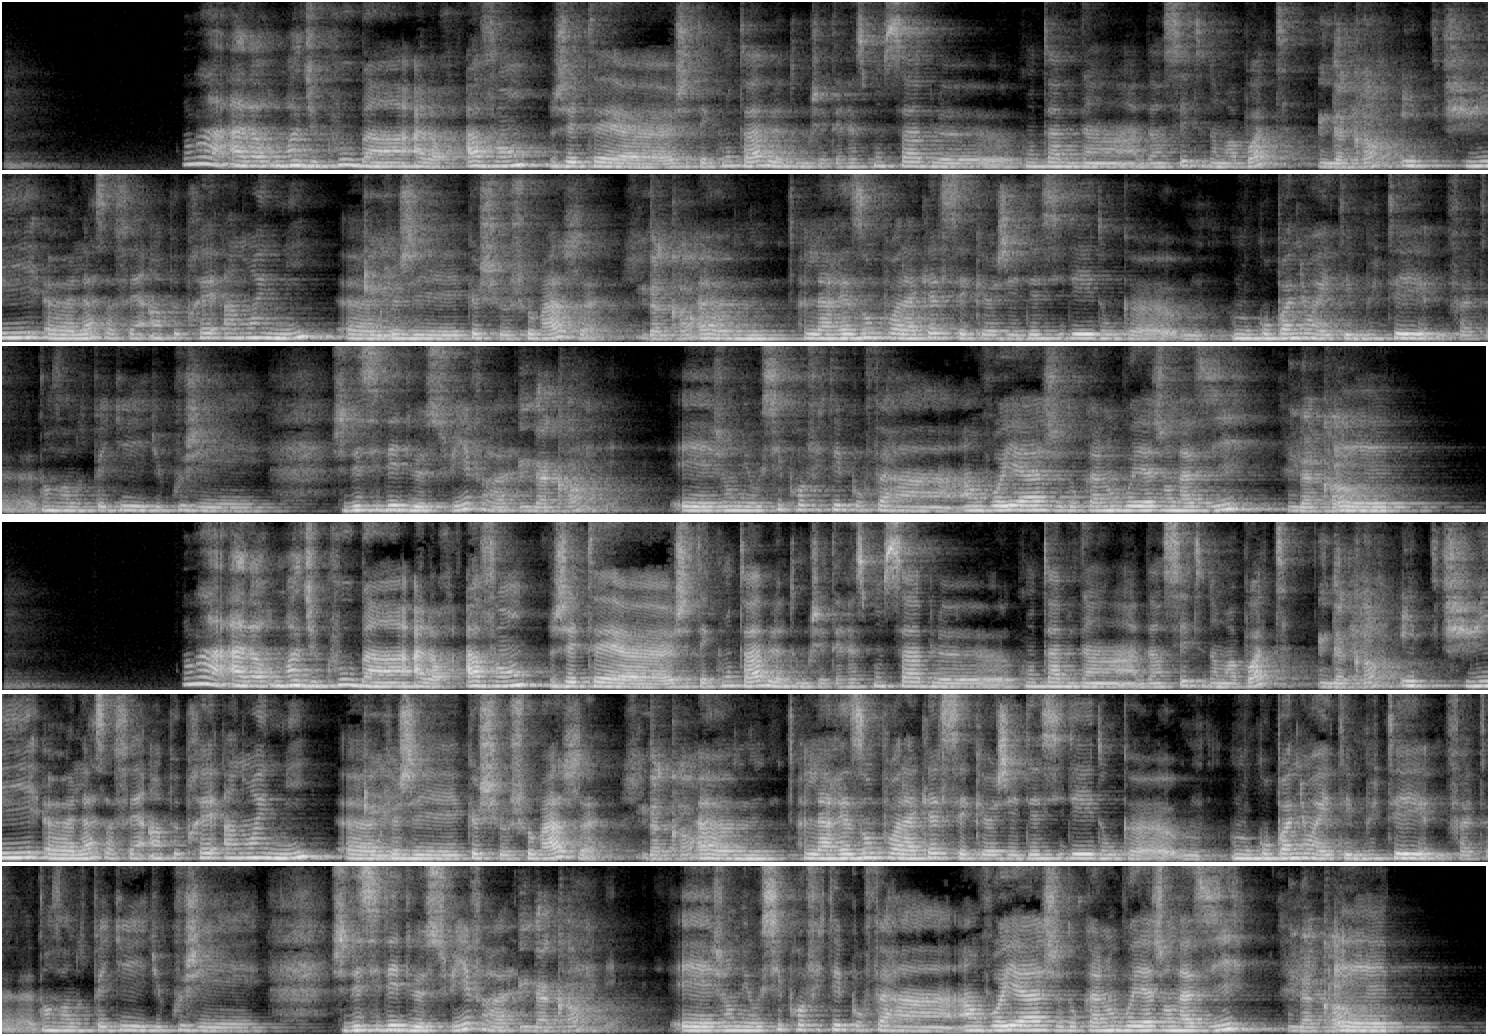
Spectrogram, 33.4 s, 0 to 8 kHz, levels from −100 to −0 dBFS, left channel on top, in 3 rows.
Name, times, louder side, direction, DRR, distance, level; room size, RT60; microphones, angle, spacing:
voice 1, 1.3-9.5 10.5-15.7 16.3-26.2 27.3-31.7 32.3-32.7, right 2 dB, 30° right, 0.4 m, -20 dB
voice 2, 9.9-10.4 13.8-14.1 15.9-16.4 26.2-26.7 31.9-32.4, equal, 15° right, 1.3 m, -26 dB
9.0 x 8.7 x 6.2 m
head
